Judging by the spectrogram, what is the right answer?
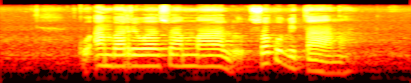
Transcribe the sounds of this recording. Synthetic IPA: kṵʔambariwaʂamalɔ̰ʂakuβitaːna

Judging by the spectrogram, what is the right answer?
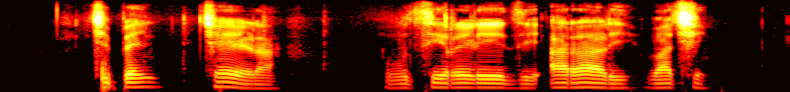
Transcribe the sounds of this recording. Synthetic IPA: t͡ʃʰipʼɛnt͡ʃʰɛɺa | βut͡sʰiɾeɺed͡ziaɾaɺiβat͡ʃʰi

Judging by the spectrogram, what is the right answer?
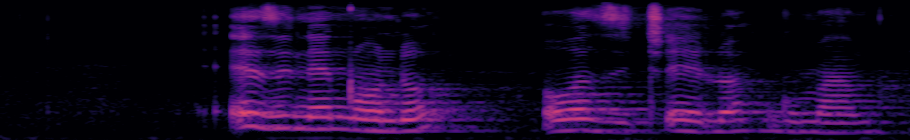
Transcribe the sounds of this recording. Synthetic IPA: ezinɛŋ͡ǃʱɔndʱɔː | wazit͡ʃʼɛlwaŋʱumaːma

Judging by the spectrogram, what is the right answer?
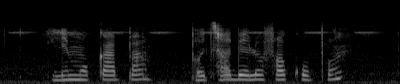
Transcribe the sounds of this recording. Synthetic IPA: lɪmʊkʼapʼa | b̥ʊt͡sʰabɛlɔfakʼʊːpʼɔ

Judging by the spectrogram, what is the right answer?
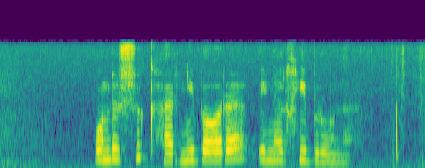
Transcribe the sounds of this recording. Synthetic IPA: ʔɔndərsukhærnibɑːɾəenərχibrɔnə

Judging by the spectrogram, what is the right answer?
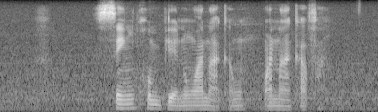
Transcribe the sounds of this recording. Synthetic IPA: sɪŋ̩χʊm̩pʼienʊŋwana̰kʼa | ŋwanakʼafa

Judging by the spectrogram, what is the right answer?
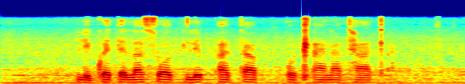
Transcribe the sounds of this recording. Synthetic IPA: lɪkʼwɛtʼɛlasɔtlɪpʼatʼa | pʊt͡ɬʼanatʰaːtʼa̰

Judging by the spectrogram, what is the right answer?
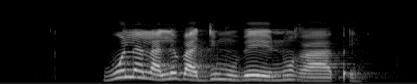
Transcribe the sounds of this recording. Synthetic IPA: bʊlɛlalɪbadimʊbeːnʊɣaːpʼɛ

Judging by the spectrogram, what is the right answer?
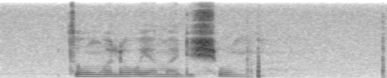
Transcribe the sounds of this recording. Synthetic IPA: t͡sʼʊŋwalɪɣʊjamadiʃʊːŋʊ

